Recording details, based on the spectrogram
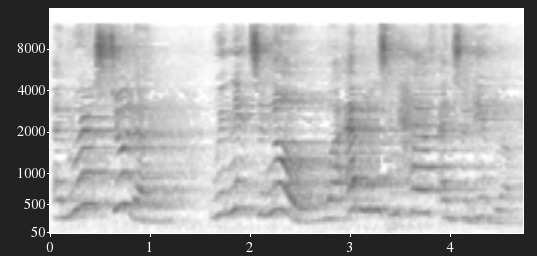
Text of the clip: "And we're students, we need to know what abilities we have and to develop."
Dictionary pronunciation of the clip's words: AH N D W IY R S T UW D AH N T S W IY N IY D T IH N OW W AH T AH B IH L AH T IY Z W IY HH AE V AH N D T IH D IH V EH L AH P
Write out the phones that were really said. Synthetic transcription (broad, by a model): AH N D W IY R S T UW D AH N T W IY N IY D T IH N OW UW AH EH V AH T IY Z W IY HH AE V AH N T IH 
